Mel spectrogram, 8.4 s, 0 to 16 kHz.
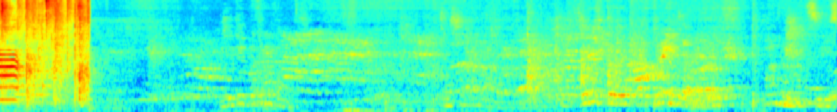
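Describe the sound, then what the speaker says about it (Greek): Applause at a Greek school celebration for the 28 October holiday bursts loudly for about a second, then gives way to children chattering and talking. "Χειροκρότημα!"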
